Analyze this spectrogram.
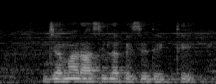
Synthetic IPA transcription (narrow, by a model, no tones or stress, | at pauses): d͡ʒɐmãɾaːsilapɛːsed̪eːk̚ʰt̪ʰeː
